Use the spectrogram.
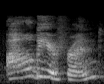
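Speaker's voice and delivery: high, loud offer called across water; calling out. Acted. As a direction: call it out to someone across the pond. Beaver calls offer across pond.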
